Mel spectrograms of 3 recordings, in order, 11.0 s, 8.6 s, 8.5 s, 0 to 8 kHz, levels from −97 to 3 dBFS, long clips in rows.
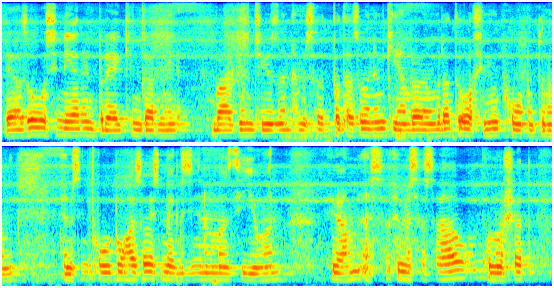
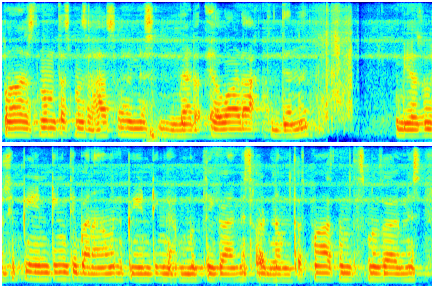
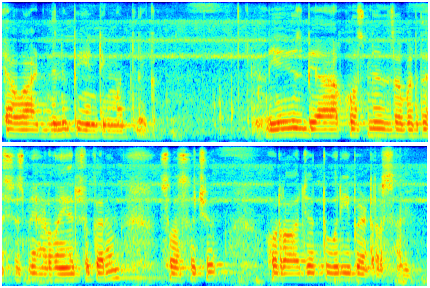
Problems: constant background noise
